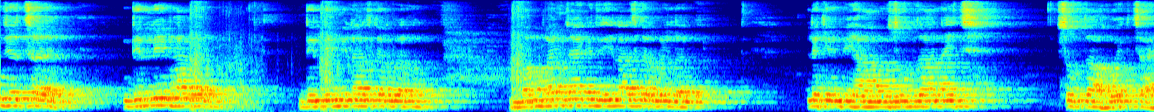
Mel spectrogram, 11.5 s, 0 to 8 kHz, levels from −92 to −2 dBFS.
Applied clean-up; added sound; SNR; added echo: none; Drawer open or close; 18 dB; reverberation time 1.1 s.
